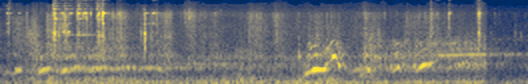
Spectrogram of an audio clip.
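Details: Coyotes howl in the distance at night near a lakeside camp cove at Lake Mead, Nevada, wavering tones broken by high, quick yips; possibly fighting.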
